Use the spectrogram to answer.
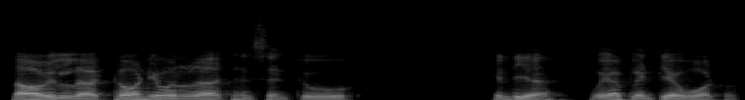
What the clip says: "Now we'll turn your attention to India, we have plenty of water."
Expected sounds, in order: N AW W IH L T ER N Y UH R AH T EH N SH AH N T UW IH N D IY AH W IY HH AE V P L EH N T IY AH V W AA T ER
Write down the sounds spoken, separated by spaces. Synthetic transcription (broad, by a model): N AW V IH L T ER N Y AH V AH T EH N S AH N T UW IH N D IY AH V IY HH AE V P L EH N T IY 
